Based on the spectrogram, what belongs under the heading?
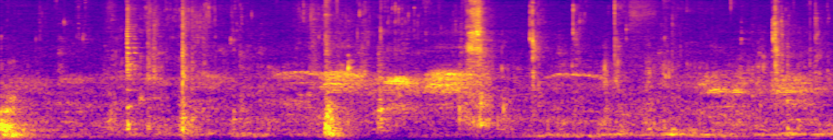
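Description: Close-miked wet chewing and lip-smacking from eating rice and vegetable curry by hand, with sharp clicks and smacks throughout and fingers working the food on a steel plate.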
